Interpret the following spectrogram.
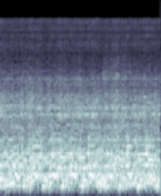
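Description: Death metal band playing live: distorted electric guitars over a drum kit, loud and unbroken.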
